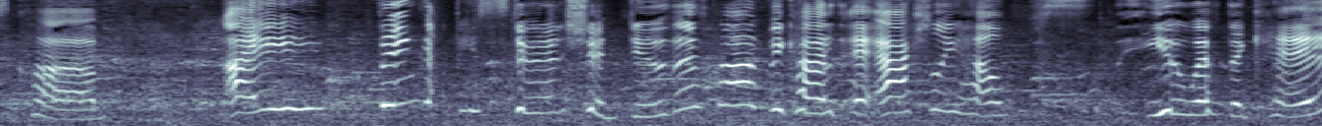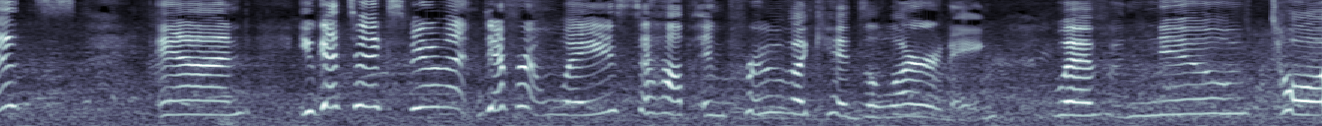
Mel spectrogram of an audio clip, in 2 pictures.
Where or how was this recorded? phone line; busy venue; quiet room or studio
busy venue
